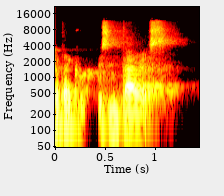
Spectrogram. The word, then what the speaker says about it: Dataiku: Florian Douetteau is the CEO and a co-founder at Dataiku.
